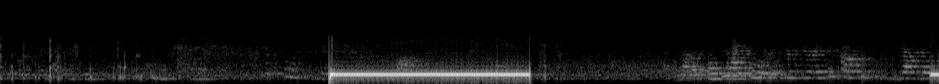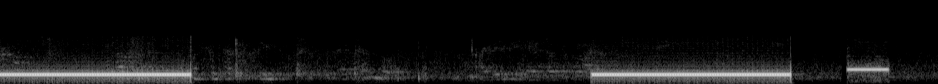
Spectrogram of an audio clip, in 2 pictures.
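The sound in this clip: Telephone line tones play during a call transfer: three steady, mid-pitched tones of about two seconds each, separated by gaps with faint sounds, then one short, higher beep at the end.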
